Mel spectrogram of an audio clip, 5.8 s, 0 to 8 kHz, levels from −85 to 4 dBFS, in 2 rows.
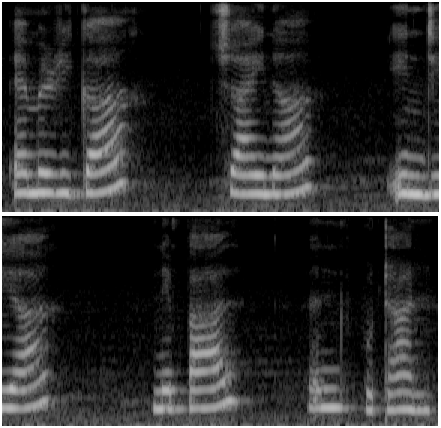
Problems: constant background noise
